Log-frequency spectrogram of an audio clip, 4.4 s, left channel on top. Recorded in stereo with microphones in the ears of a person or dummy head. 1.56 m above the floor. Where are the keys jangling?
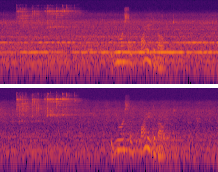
5° right (ahead or behind), 8 m.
